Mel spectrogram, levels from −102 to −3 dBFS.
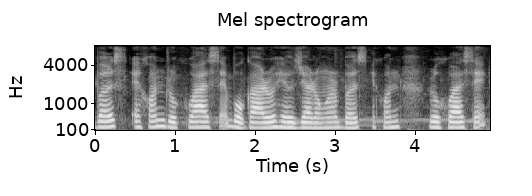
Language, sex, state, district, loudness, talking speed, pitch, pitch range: Assamese, female, Assam, Kamrup Metropolitan, -16 LUFS, 145 wpm, 180 Hz, 180-190 Hz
